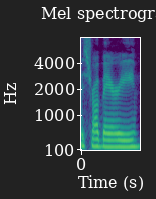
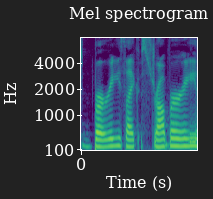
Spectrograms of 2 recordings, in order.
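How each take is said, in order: First: Said in the usual way. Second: Philly BURRIES, berry rhymed with hurry; dad's Philly accent. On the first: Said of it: "like, I say strawberry". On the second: Retold or imitated. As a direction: imitate a Philly dad saying strawberry as straw-burry. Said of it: "my dad says burries".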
